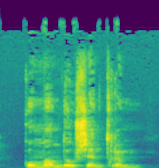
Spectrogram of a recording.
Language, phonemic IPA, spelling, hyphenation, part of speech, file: Dutch, /kɔˈmɑn.doːˌsɛn.trʏm/, commandocentrum, com‧man‧do‧cen‧trum, noun, Nl-commandocentrum.ogg
- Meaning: command centre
